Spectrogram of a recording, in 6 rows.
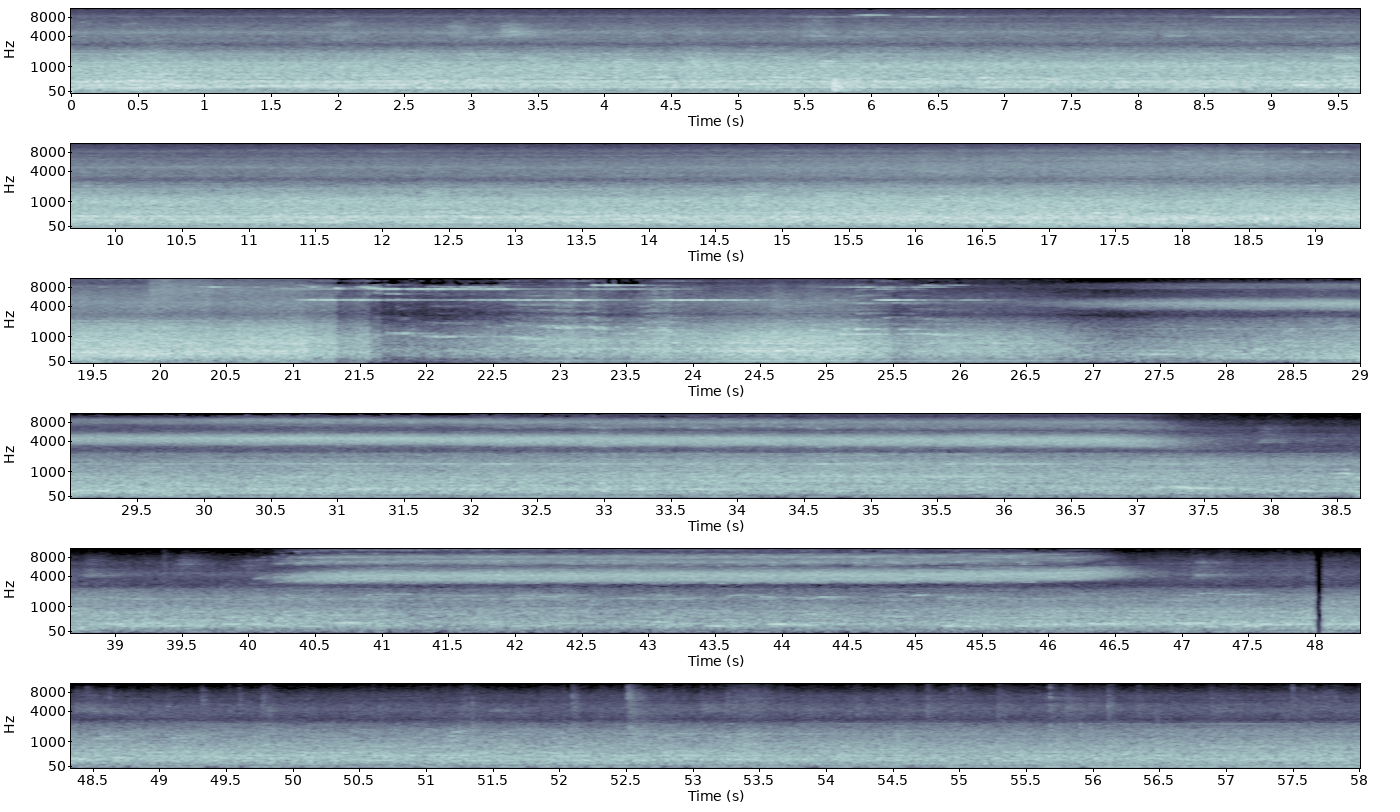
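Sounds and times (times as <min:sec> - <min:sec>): trains rumbling and clattering: 0:00.0 - 0:58.0
train high-pitched squeal: 0:05.9 - 0:06.8, 0:20.2 - 0:37.5, 0:40.0 - 0:47.6.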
